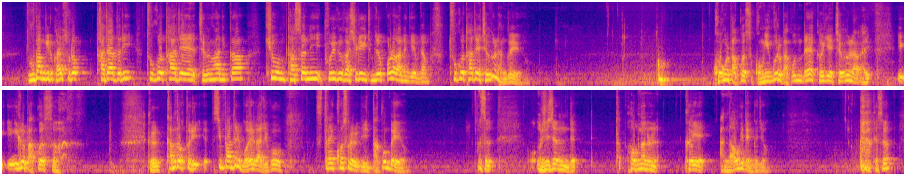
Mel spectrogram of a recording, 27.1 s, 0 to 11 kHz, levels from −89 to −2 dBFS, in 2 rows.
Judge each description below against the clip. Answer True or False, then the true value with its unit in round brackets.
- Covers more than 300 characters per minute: False (285 characters per minute)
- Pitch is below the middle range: False (150 Hz)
